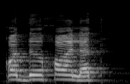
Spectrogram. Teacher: دال ساکن ہے، قلقلے والا حرف ہے، قلقلے کے ساتھ ادا کیا جائے گا۔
